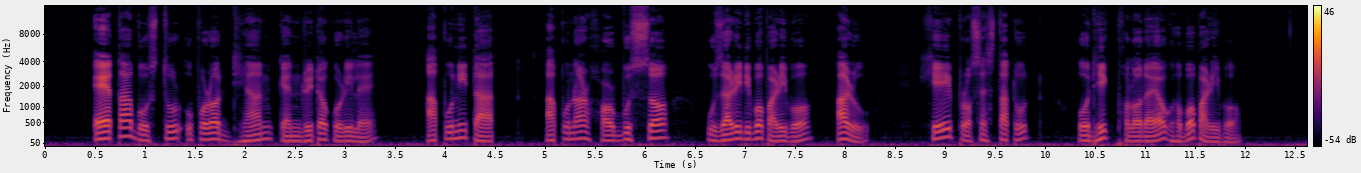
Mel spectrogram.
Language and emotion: Assamese, neutral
